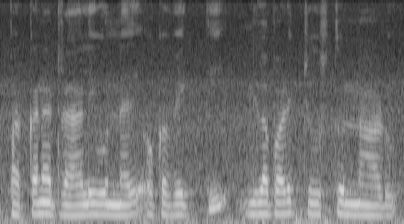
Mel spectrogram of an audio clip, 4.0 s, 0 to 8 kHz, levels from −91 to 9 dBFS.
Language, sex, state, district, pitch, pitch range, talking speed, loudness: Telugu, male, Telangana, Mahabubabad, 140 Hz, 135-150 Hz, 105 wpm, -15 LUFS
